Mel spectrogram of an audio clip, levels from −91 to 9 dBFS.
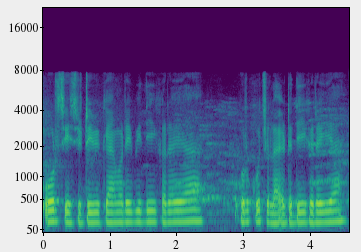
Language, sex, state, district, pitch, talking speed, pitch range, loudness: Hindi, male, Uttar Pradesh, Saharanpur, 145 Hz, 170 wpm, 140-155 Hz, -16 LUFS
